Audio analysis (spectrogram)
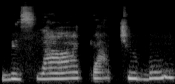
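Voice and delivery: very high, imitated American dialect voice.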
